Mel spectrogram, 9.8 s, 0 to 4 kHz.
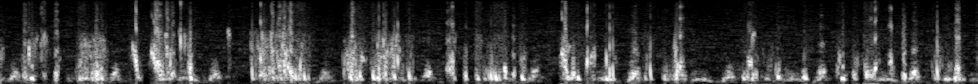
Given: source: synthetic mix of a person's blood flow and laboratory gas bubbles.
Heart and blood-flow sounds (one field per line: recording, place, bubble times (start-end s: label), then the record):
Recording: Doppler ultrasound of blood flow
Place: precordium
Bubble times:
0.00-0.04 s: bubbles
0.20-0.49 s: bubbles
0.53-0.61 s: bubbles
0.74-1.08 s: bubbles
1.28-1.42 s: bubbles
1.48-1.96 s: bubbles
2.27-2.31 s: bubbles
2.48-3.11 s: bubbles
3.41-3.67 s: bubbles
3.69-4.14 s: bubbles
4.45-4.56 s: bubbles
4.62-4.69 s: bubbles
4.74-5.28 s: bubbles
5.58-5.97 s: bubbles
6.03-6.17 s: bubbles
6.41-6.54 s: bubbles
6.60-6.87 s: bubbles
7.41-7.85 s: bubbles
8.01-8.10 s: bubbles
8.35-8.48 s: bubbles
8.51-8.60 s: bubbles
8.62-8.80 s: bubbles
8.87-8.96 s: bubbles
9.01-9.08 s: bubbles
9.31-9.65 s: bubbles
9.75-9.79 s: bubbles
From the record:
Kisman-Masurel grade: 343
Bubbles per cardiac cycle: rolling drumbeat, 9 or more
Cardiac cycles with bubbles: 100%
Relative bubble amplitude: loud (0.450 to 0.775)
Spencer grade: 3 (all of the cardiac periods contain showers or single bubble signals, but not dominating or overriding the cardiac motion signals)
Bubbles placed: only in the low amplitude regions of the cardiac cycle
